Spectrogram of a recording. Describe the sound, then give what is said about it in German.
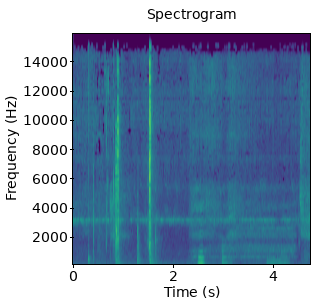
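A door opens, with a couple of sharp clicks from the latch and handle, followed by a few short vocal sounds from a voice. “und geht hinüber zur Tür.”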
